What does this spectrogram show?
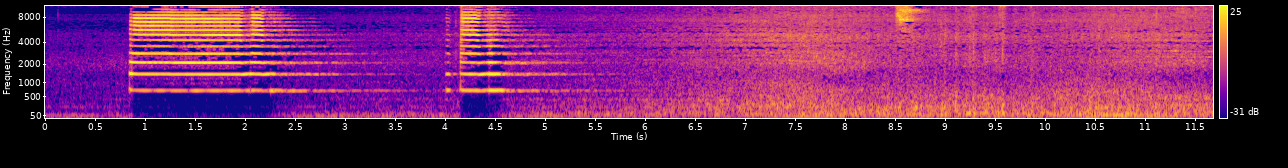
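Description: Siemens Desiro diesel multiple unit sounding its horn: one long blast of about a second and a half, then a short blast about two seconds later, each a single steady tone. The train then runs close past, its rumble growing louder toward the end.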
